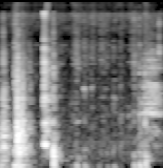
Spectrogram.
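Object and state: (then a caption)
Baked-through bread loaf (hollow). The top crust of a freshly baked white bread loaf is thumped right after baking, giving short, hollow taps with a quick decay. The hollow sound shows the bread is baked all the way through.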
